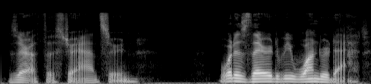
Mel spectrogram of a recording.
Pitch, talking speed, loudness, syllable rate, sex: 120 Hz, 145 wpm, -18 LUFS, 6.0 syllables/s, male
